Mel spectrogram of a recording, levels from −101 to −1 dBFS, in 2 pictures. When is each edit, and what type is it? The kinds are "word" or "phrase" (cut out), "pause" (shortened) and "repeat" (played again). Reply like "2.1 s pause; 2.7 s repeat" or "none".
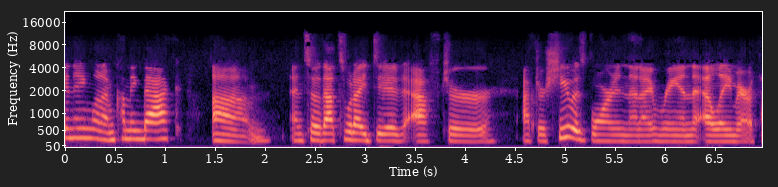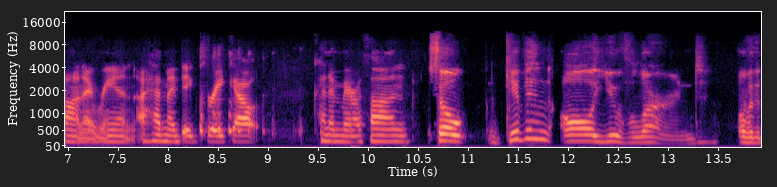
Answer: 1.3 s pause; 10.5 s pause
